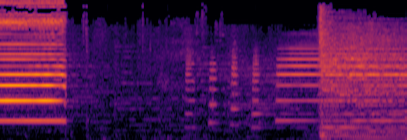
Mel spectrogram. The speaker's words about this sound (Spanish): Suena la chifla para indicar que llega el pregón.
